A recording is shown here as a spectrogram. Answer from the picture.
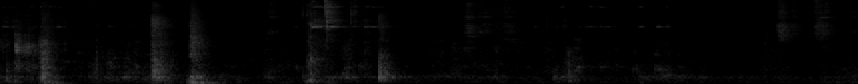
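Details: Bruno and Mars, two Lhasa Apso dogs locked in a fight, give sharp harsh snarling bursts in quick succession during the first four seconds, followed by softer, more scattered rough sounds and a final burst near the end.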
